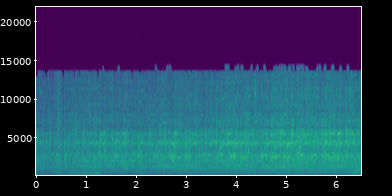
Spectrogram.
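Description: A rope-making machine turns with a steady mechanical whir and ratcheting clatter, continuous and fairly close, with a brief voice cutting in near the start.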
